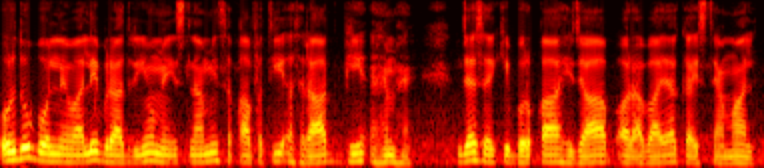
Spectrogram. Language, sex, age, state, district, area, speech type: Urdu, male, 18-30, Uttar Pradesh, Saharanpur, urban, spontaneous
